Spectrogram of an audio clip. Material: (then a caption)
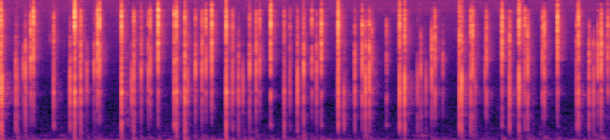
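Plastic. A small, hollow, rectangular, translucent pink plastic case is held in both hands and tapped and scratched with long nails. Dozens of rapid, dry clicks and crackly scrapes follow one another with no ring, their sharp, bright tone centred in the upper midrange.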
